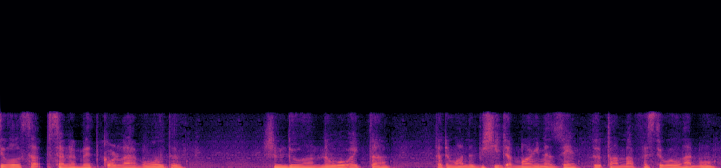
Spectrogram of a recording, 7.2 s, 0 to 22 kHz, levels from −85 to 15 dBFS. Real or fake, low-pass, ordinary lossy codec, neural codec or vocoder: fake; 7.2 kHz; none; codec, 16 kHz, 1.1 kbps, Voila-Tokenizer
